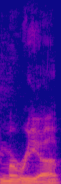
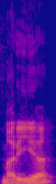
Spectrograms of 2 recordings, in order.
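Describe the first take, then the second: First: The name is said with an American accent. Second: The name is said with a Spanish accent. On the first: The speaker calls it wrong. "my American brain is probably going to say Maria" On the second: The speaker calls it right. "but I do believe that it's Maria"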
